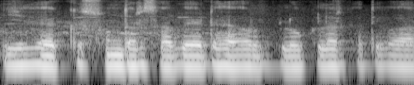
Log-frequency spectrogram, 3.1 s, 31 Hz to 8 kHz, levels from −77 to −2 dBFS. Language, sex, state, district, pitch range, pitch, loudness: Hindi, male, Chandigarh, Chandigarh, 105-115 Hz, 110 Hz, -16 LUFS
